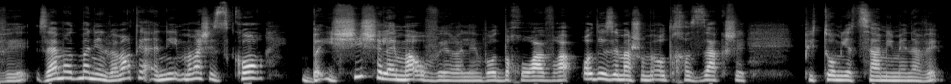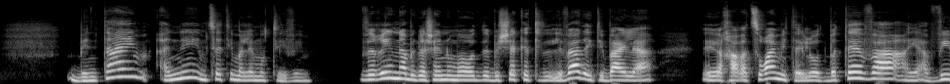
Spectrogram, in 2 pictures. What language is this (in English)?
Hebrew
